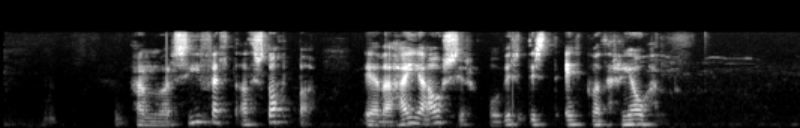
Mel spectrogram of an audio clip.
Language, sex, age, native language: Icelandic, male, 20-29, Icelandic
